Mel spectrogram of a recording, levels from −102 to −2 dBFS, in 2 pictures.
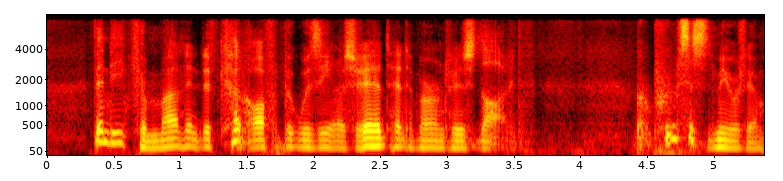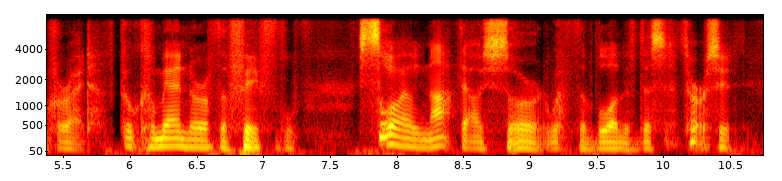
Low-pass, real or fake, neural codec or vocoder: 7.2 kHz; fake; codec, 16 kHz in and 24 kHz out, 0.4 kbps, LongCat-Audio-Codec, four codebook decoder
